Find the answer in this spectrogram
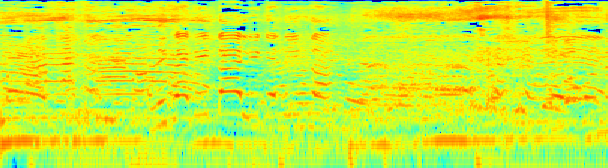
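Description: Children's voices chattering and calling out all at once over background pop music.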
